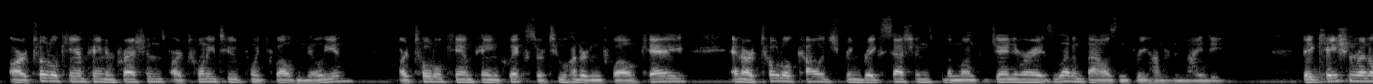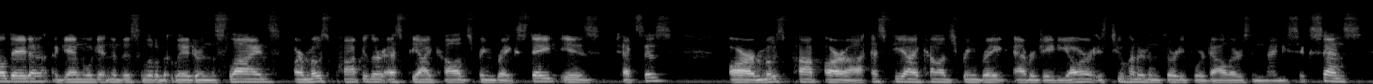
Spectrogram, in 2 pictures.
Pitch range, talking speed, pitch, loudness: 100-120 Hz, 140 wpm, 110 Hz, -27 LUFS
